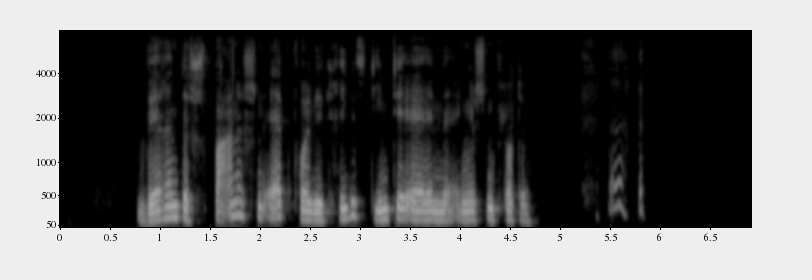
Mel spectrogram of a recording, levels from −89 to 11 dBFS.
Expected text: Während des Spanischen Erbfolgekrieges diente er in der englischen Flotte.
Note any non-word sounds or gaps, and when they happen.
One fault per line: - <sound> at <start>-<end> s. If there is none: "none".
- laugh at 5.2-5.9 s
